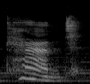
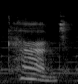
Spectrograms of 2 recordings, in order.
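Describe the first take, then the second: No difference in how they are said.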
